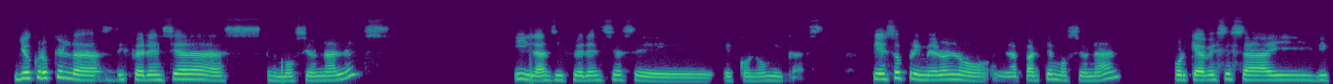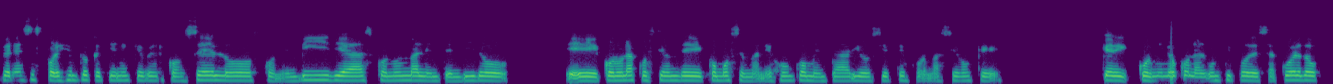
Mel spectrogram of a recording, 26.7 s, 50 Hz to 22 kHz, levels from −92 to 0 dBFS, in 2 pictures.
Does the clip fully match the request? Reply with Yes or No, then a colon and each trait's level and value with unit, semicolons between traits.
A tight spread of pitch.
Yes: narrow, 2.3 semitones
